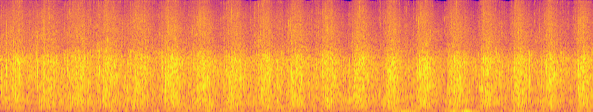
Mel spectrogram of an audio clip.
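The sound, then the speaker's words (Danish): Steady applause from a sizable audience, many hands clapping at once in a dense, continuous wash with a slight rhythmic pulse, sustained throughout. “Altså, sådan som jeg forstår det, når nogen fortæller om det der med at klappe, så er det også en social ting.”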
